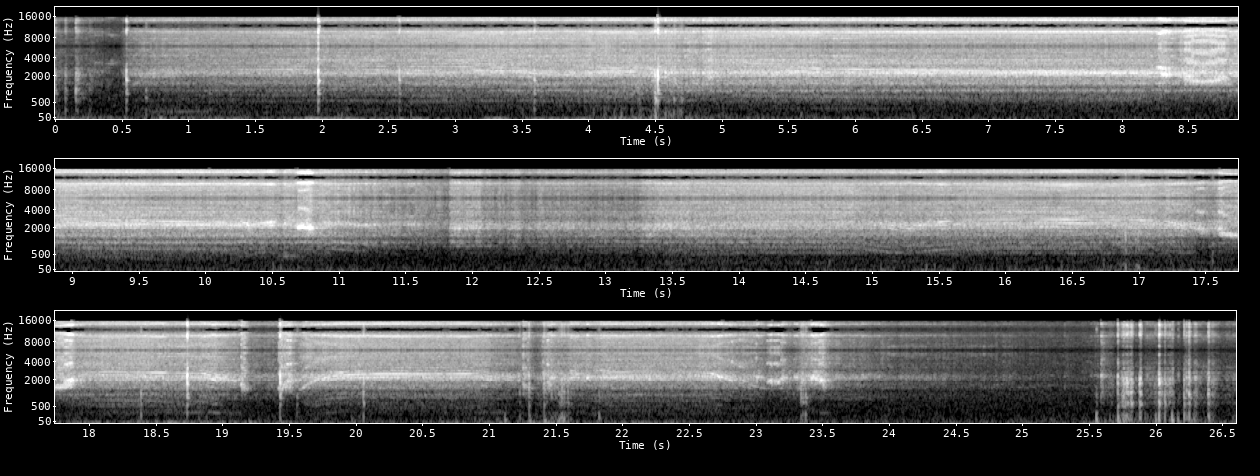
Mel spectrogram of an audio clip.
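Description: Handheld electric drill whining steadily as it bores into the wooden hull of a racing runabout. Its pitch dips briefly a few times as the bit loads up, and it stops briefly twice. It stops near the end, and a few light clicks follow.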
